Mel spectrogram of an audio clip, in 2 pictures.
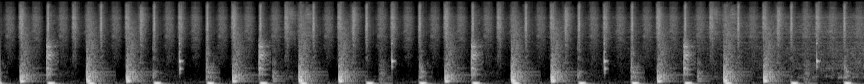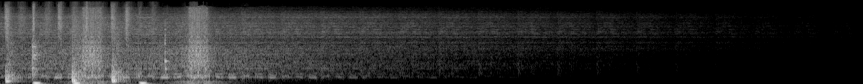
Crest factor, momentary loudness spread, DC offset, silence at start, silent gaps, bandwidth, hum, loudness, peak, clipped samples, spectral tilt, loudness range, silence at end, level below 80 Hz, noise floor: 20 dB; 17 LU; under 0.1%; 0 s; none; over 20 kHz; none; -18 LUFS; 0 dBFS; under 0.1%; -3 dB/octave; 16 LU; 3.3 s; -24 dBFS; -61 dBFS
